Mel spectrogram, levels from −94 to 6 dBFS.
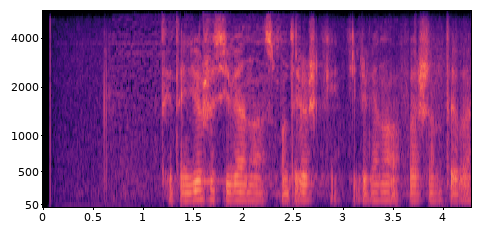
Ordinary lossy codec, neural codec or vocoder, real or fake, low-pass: Opus, 16 kbps; none; real; 5.4 kHz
